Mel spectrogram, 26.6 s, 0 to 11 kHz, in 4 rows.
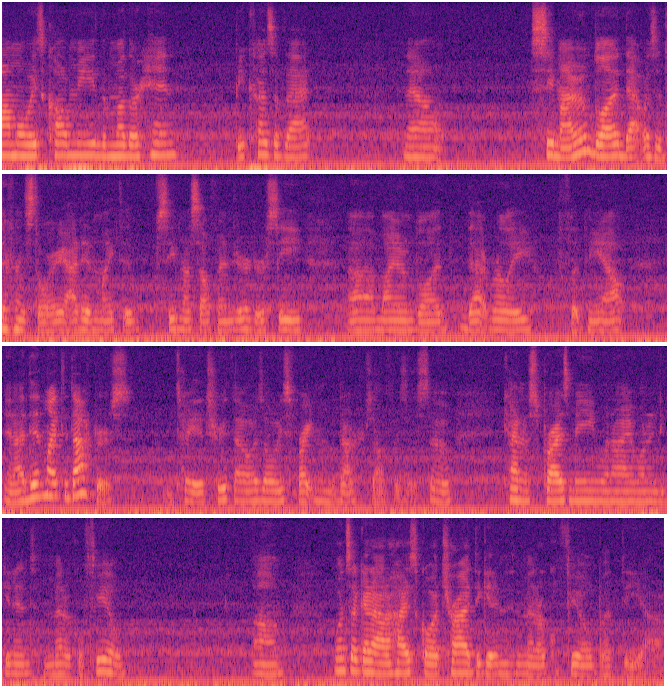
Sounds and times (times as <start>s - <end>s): Female speech, woman speaking: 0.0s - 1.8s, 2.4s - 3.1s, 4.0s - 4.5s, 5.3s - 17.8s, 18.4s - 21.2s, 22.5s - 26.5s.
